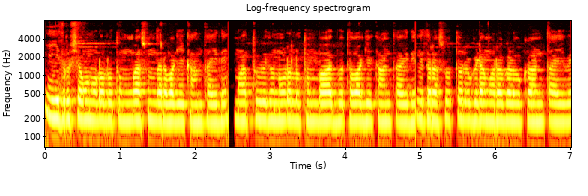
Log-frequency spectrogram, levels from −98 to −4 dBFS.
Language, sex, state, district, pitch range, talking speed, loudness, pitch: Kannada, male, Karnataka, Dharwad, 180-185 Hz, 170 wpm, -17 LUFS, 180 Hz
